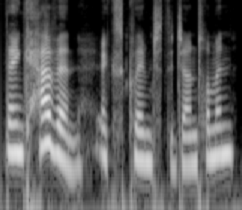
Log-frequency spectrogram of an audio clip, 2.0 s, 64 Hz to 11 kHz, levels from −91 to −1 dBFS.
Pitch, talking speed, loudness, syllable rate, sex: 235 Hz, 150 wpm, -19 LUFS, 5.4 syllables/s, female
